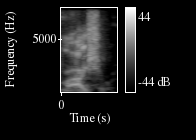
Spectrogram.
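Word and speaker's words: מעשר: You can find this in the book of numbers 18 21 in the book of Malachi 3 8-10 means 10th in Hebrew it's pronounced misher 10% of every penny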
